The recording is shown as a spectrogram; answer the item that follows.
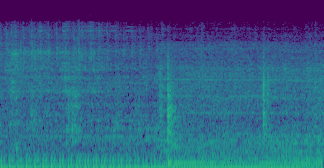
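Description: A motor running steadily, a low hum whose pitch steps down slightly about a second in.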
